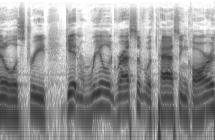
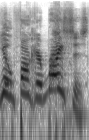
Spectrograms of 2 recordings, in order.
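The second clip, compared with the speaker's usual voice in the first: acted very high, shrill, loud screaming yell; 12 semitones higher, 5 dB louder than usual. Retelling a man screaming at a trucker: imitating someone screaming. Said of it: "and then I hear him screaming".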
